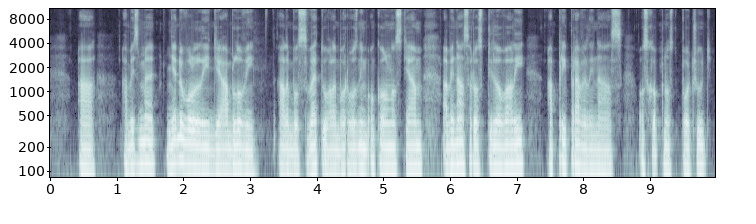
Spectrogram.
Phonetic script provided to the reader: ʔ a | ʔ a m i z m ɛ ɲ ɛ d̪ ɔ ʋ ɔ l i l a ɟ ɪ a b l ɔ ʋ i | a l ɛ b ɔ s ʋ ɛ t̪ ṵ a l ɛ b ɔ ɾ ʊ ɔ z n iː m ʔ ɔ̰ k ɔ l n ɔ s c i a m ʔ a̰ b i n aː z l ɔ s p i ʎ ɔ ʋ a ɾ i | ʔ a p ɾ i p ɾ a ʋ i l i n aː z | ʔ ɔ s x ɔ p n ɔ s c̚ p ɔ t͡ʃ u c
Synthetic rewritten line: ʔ a | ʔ a b i z m ɛ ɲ ɛ d̪ ɔ ʋ ɔ l i l i ɟ ɪ a b l ɔ ʋ i | a l ɛ b ɔ s ʋ ɛ t̪ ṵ a l ɛ b ɔ ɾ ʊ ɔ z n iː m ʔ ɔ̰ k ɔ l n ɔ s c ɪ a m ʔ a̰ b i n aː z ɾ ɔ s p i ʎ ɔ ʋ a l i | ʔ a p ɾ i p ɾ a ʋ i l i n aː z | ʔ ɔ s x ɔ p n ɔ s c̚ p ɔ t͡ʃ u c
